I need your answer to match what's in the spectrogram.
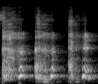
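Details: Three quick, harsh coughs in a rapid burst in an adult woman with asthma flaring during IVF medication (Lupron).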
